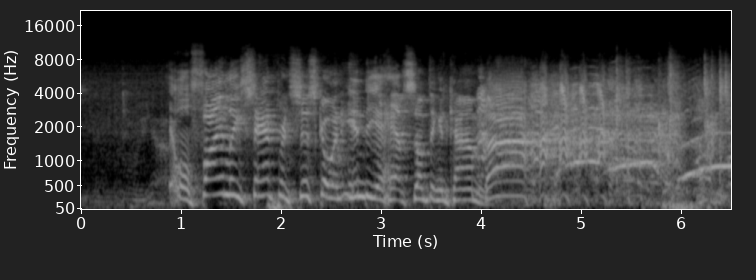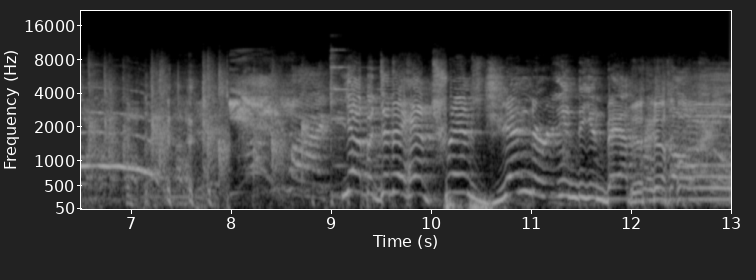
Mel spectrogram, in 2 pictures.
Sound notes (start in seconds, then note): 3.9 loudly laughing; 4.8 cheers and applause; 9.0 bell softly chimes; 9.3 yes button echoes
